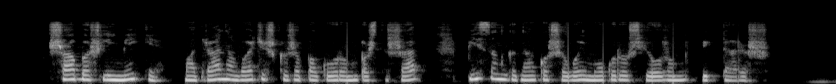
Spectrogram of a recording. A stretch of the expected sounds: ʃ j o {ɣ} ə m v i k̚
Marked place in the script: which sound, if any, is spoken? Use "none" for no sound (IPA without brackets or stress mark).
ʒ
